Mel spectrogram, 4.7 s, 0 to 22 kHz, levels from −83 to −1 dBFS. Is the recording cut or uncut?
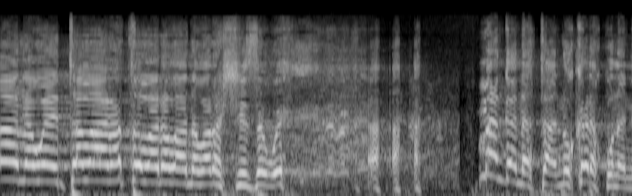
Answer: cut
